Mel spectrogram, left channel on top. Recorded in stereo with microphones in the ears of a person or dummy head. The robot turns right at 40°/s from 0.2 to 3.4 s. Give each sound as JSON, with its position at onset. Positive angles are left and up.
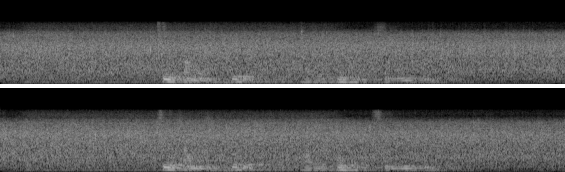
{"t": 1.6, "sound": "a man speaking", "azimuth_deg": 155, "distance_m": 3.0}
